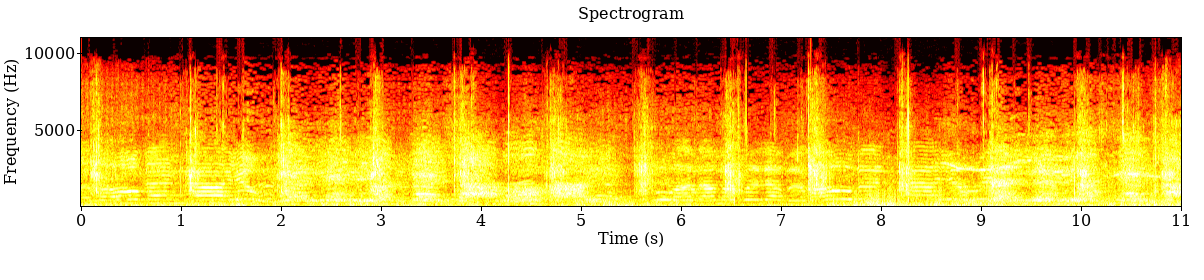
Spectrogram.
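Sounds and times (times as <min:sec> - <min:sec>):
crowd chanting and shouting: 0:00.0 - 0:11.0.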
